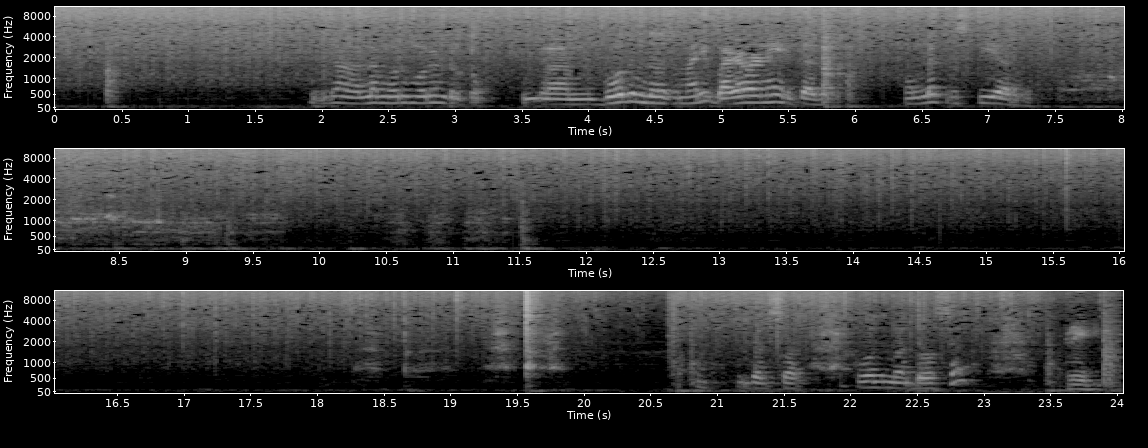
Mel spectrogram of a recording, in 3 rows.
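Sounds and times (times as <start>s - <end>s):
flatbread sizzling on a griddle: 0.0s - 23.8s
steel spatula scrape-click: 18.3s - 19.9s, 21.7s - 22.1s, 23.1s - 23.4s.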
